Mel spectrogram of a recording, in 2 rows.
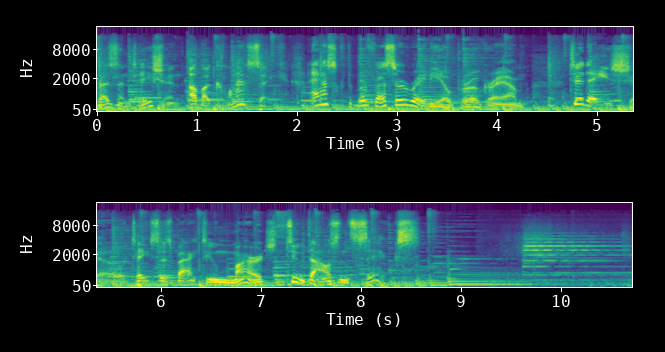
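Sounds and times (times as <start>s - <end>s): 
speech: 0.0s - 8.8s
university tower chimes ringing: 9.5s - 10.7s.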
